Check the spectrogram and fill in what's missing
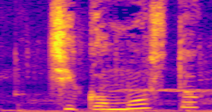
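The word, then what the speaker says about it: Chicomoztoc: Chicomostoc, hasta ahora pronunciado Chicomostoc, fue el lugar de donde salieron las 7 tribus nahuatlacas.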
